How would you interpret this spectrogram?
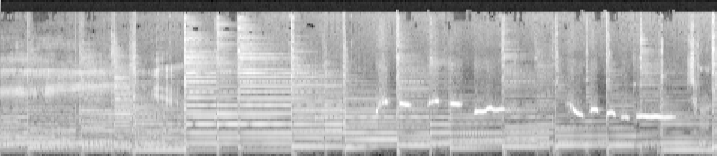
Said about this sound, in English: Whistling for something, for the melody, yeah.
